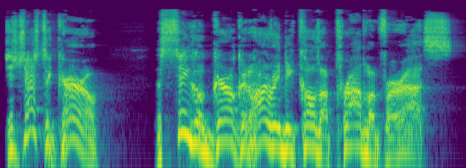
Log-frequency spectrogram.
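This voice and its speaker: A man's voice: on the high side, sing-song, normal speed, vocal fry, bright, forceful tone, slightly rough, exaggerated voice. A man playing an arrogant, dismissive villain in a video game. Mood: scornful. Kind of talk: English video game dub acting.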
